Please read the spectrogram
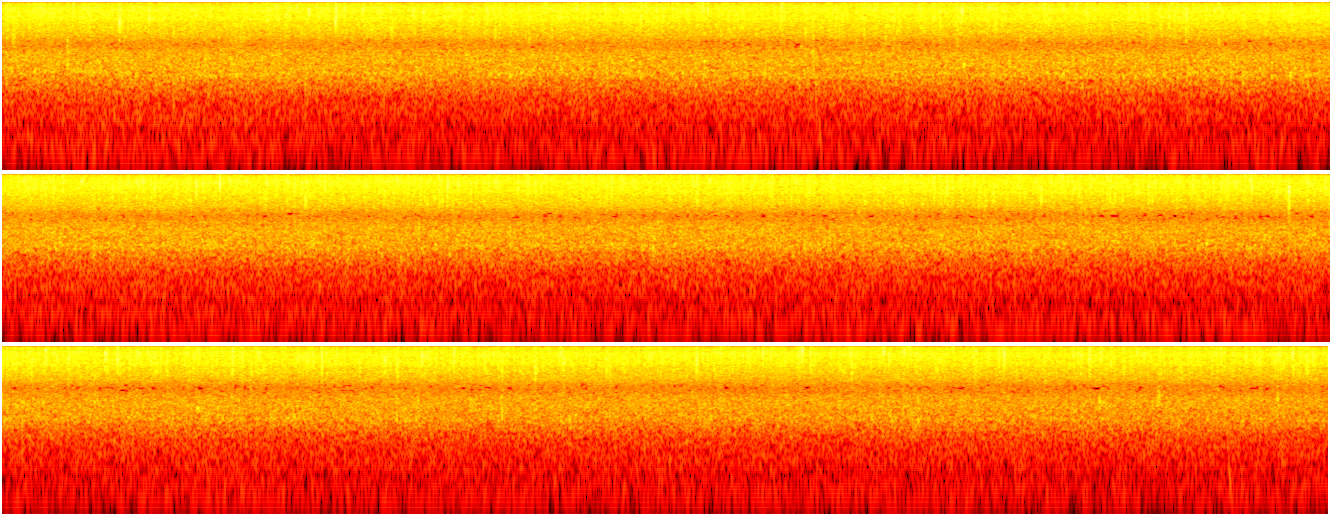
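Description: Heavy rain falling steadily: an even, unbroken hiss of many drops.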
